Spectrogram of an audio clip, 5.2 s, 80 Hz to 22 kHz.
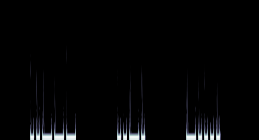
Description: Morse code, heard as a keyed tone, about 20 wpm, spaced as for 8 wpm, 700 Hz. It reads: 2F6
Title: 152 Lesson 25e - Letter p - Three Characters 20wpm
